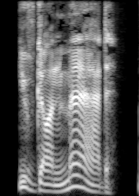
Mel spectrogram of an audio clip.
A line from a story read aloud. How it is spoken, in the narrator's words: Roshan called out, rising unsteadily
